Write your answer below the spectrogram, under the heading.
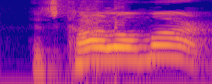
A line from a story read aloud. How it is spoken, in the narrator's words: screamed Dean above the fury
